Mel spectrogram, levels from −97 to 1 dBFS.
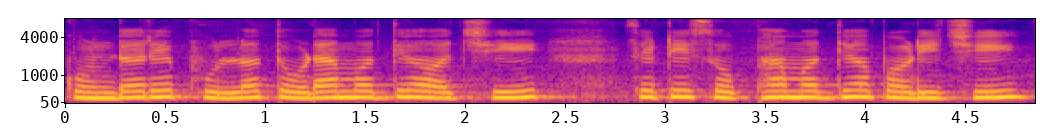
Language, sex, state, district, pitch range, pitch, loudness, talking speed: Odia, female, Odisha, Nuapada, 205-230 Hz, 215 Hz, -10 LUFS, 125 wpm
